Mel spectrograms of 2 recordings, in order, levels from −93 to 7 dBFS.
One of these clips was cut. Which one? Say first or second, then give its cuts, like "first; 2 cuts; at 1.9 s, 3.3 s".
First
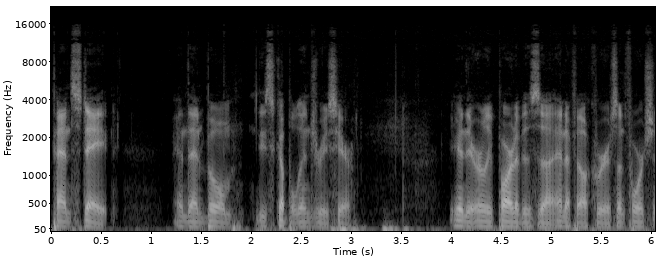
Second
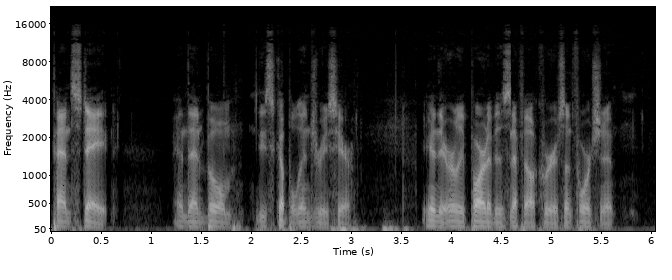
second; 2 cuts; at 3.7 s, 4.6 s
